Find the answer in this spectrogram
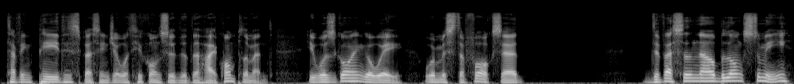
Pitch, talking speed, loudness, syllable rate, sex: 110 Hz, 190 wpm, -19 LUFS, 5.9 syllables/s, male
